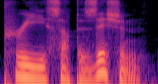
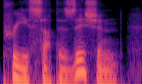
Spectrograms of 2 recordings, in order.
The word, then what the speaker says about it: presupposition: and do note that there's a secondary stress as well so presupposition the stress is on Z presupposition but there's a minor stress the pitch goes up slightly the pitch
